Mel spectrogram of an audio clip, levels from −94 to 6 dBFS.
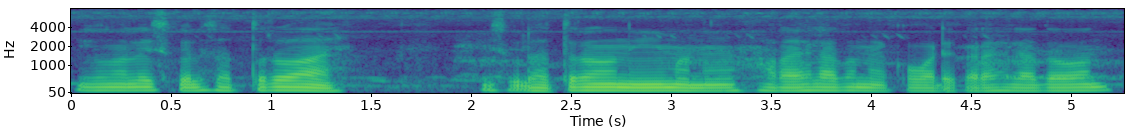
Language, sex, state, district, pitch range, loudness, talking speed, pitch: Chakma, male, Tripura, Dhalai, 100-115 Hz, -19 LUFS, 150 wpm, 105 Hz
